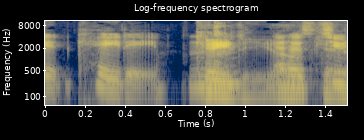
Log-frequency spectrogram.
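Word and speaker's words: Kattie: And do you say her first name, Kathy? No, you actually say it Katie.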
